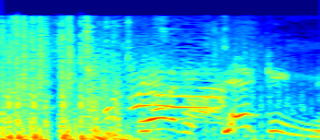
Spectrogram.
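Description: Gunshots crack at close range.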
